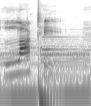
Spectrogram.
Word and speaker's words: latte: will be pronounced as Tay so the correct pronunciation of the world will be latte mocha is a mixture of coffee and chocolate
